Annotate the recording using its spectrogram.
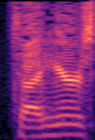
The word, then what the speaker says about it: Tahrir: Well, now, but you're saying, you know, the million people out there in Tahrir Square, is that how it's pronounced? – Yes.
